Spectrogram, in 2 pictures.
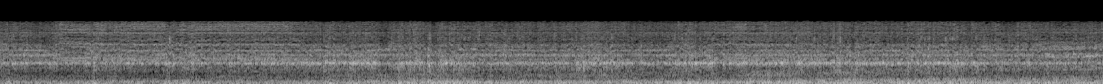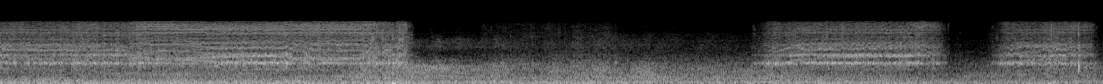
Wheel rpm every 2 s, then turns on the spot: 160, 160, 160, 160, 160, 160, 160, 130, 20, 50, 90.
16-18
